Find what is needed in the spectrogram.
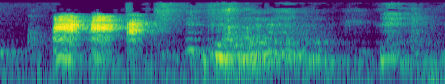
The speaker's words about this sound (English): In India you have so many, isn't it? Whole country is full of the crow. Here in Australia also, so many crows.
